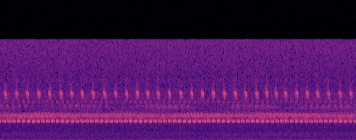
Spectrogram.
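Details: Grass insects on a summer night: a steady, high ringing trill runs unbroken through the clip. Over it, sharper chirps pulse evenly about two and a half times per second. Faint low rumble underneath.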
